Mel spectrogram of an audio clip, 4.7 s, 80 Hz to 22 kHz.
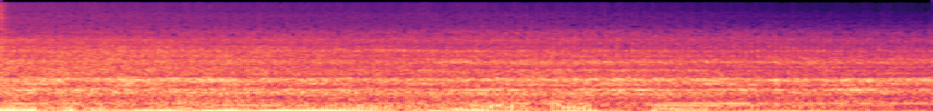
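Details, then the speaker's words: Vintage ILGJET 24-inch type Q fan motor on original dry worn 6203 bearings, before replacement with Timken 6203s: coasting down after switch-off with a gritty dry rumble and faint rattle. "They have a nice dry sound to them. So we'll see what this sounds like when I get the new bearings in."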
